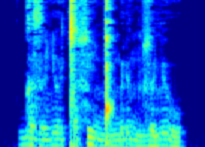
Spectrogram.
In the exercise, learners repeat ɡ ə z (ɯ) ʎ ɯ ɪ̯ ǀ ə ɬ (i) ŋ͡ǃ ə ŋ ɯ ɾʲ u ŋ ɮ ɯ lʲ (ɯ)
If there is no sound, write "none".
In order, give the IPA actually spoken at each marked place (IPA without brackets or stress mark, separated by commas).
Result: ɯ, i, u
